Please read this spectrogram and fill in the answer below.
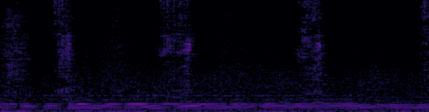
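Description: Faint snips of scissors cutting through cotton print fabric, a few short strokes spread across the two seconds, over quiet background music with held notes.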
